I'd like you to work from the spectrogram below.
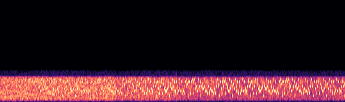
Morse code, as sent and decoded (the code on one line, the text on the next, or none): none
